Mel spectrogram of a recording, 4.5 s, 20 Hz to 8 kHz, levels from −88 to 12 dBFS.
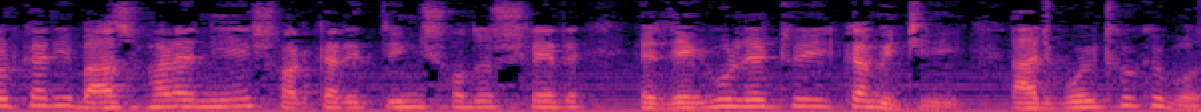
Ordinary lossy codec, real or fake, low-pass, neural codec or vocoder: none; real; none; none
